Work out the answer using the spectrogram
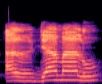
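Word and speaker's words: الجمل: hilang Nam dan juga secara bacaan lamnya diucapkan atau dibunyikan suaranya ya contoh aljamalu Nah ya aljamaluah gitu Ibu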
